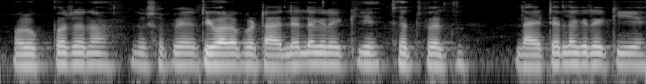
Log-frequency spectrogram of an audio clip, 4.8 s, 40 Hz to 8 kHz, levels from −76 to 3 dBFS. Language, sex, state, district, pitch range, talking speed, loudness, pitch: Marwari, male, Rajasthan, Nagaur, 135-140 Hz, 185 wpm, -19 LUFS, 140 Hz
